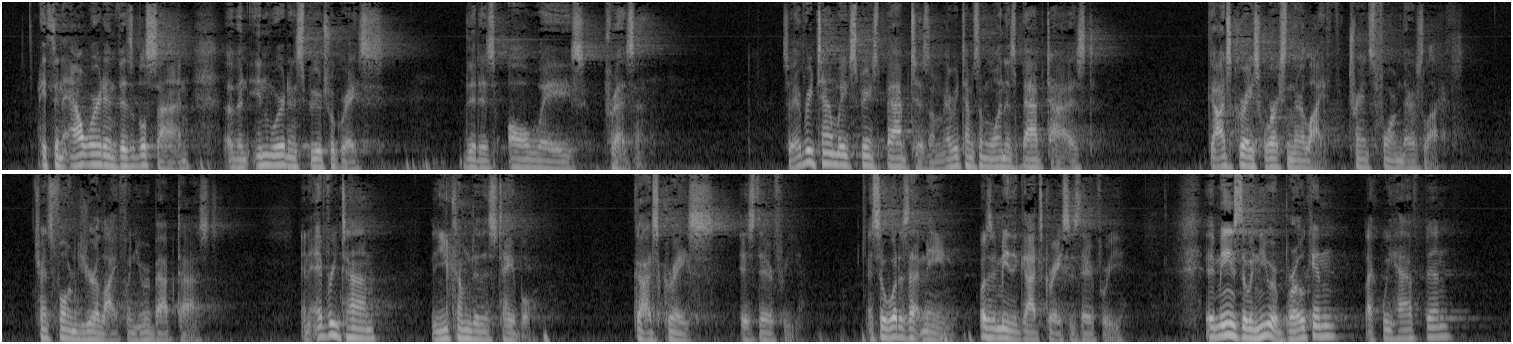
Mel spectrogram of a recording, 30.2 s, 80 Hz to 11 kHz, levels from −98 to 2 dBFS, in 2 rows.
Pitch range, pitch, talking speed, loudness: 105-140 Hz, 120 Hz, 170 wpm, -37 LUFS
